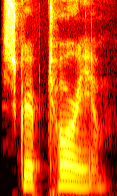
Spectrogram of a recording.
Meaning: A room set aside for the copying, writing, or illuminating of manuscripts and records, especially such a room in a monastery
- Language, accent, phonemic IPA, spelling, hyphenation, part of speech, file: English, US, /skɹɪpˈtɔɹ.i.əm/, scriptorium, scrip‧to‧ri‧um, noun, En-us-scriptorium.ogg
